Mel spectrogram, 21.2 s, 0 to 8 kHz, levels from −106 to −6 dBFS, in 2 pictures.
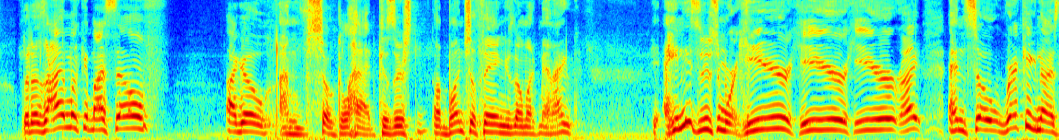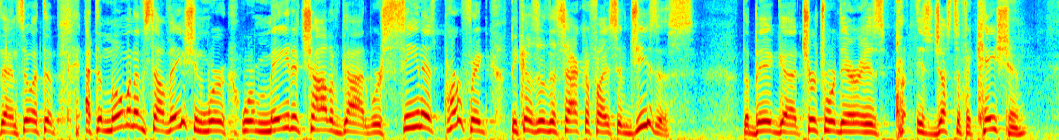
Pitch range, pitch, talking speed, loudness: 175-225 Hz, 205 Hz, 200 wpm, -17 LUFS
